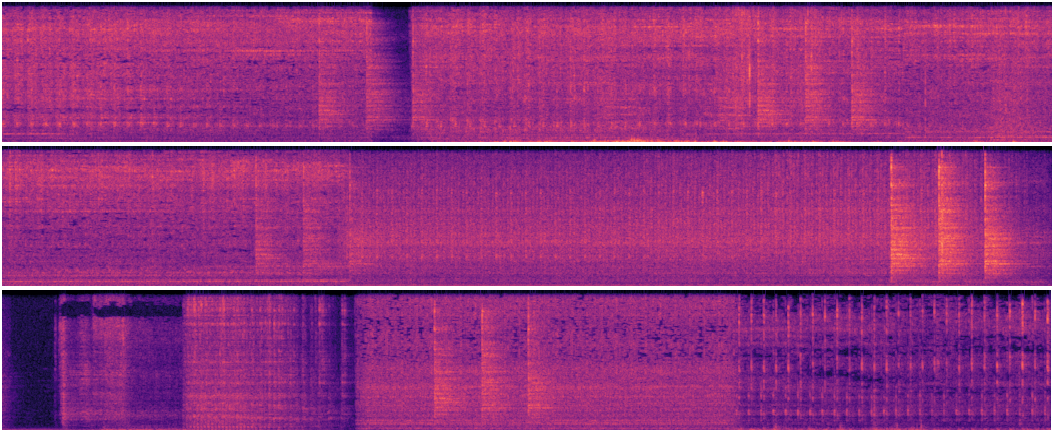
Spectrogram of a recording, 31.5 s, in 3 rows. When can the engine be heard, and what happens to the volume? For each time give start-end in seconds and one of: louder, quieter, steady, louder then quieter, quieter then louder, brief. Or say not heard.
0.0-31.4 steady.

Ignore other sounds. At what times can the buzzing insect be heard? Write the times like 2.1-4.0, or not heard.
4.7-10.6.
